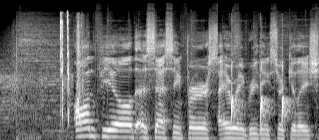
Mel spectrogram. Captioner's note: keyboard clicking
